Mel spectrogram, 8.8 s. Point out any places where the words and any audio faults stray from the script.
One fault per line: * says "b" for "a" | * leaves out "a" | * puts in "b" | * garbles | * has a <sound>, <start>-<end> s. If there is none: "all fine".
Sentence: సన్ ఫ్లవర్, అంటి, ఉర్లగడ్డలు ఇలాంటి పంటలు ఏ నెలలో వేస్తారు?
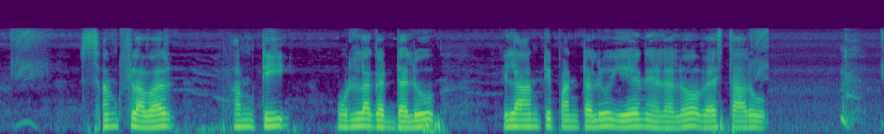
* has a dropout, 1.0-1.0 s
* has a cough, 8.4-8.7 s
